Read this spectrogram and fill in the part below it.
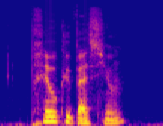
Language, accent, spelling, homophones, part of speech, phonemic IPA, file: French, France, préoccupation, préoccupations, noun, /pʁe.ɔ.ky.pa.sjɔ̃/, Fr-préoccupation.ogg
- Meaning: 1. worry 2. cares, concern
